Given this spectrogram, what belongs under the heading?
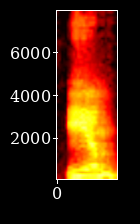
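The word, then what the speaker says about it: Eyam: Yes, EM, which is spelled E-Y-A-M, and I'm possibly pronouncing it correctly, is in Derbyshire, which is sort of north central England.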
